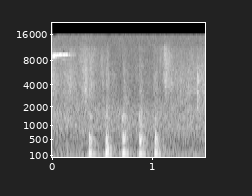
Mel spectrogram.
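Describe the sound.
Five quick, evenly spaced knocks land on the door of a house during door-to-door campaigning. The knocks are firm, hollow and moderately loud, with no talk over them.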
